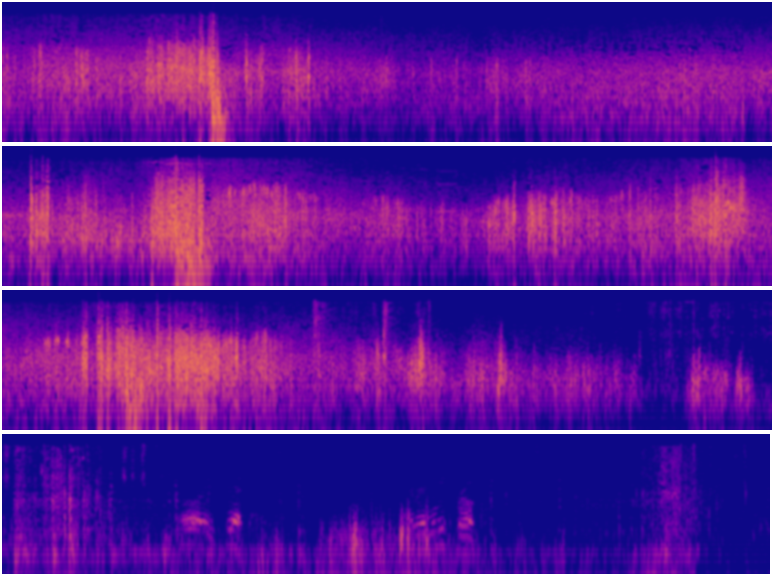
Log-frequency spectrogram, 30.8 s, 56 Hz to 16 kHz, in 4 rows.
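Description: Airflow rushing over the wing-mounted camera's microphone as a hang glider flies low, swelling and easing in surges. About 22 s in it dies away as the glider slows and lands, leaving only faint scattered sounds.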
